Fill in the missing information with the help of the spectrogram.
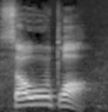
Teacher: یہاں پر طا موٹا ادا کریں گے ہم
